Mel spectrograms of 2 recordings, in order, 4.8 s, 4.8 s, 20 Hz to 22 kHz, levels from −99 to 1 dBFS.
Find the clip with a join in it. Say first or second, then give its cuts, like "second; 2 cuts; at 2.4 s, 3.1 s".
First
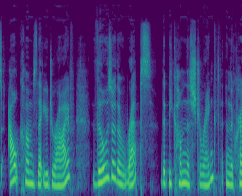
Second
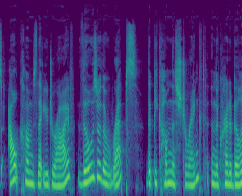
second; 1 cut; at 1.5 s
